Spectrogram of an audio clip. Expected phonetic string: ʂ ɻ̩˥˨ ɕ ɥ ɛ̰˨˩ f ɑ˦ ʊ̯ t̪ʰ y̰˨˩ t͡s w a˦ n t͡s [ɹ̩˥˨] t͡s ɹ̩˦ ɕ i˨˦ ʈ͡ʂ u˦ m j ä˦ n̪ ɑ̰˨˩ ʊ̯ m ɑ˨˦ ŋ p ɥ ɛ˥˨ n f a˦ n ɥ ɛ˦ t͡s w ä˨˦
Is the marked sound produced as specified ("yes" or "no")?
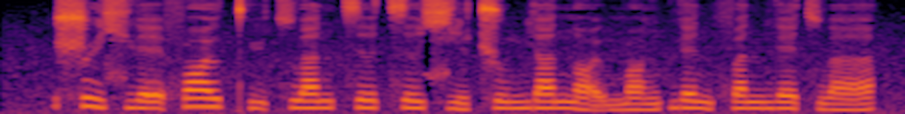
no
